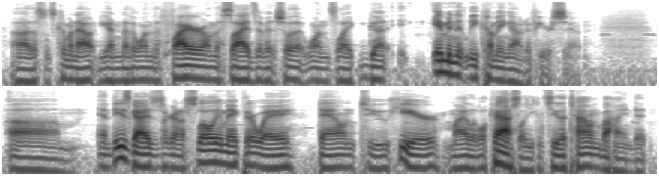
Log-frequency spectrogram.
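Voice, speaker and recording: A middle-aged man with a soft, very low voice talks through a game walkthrough. His delivery rambles, dotted with filler sounds and self-deprecating asides. The sound is dry, with no room around it. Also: no room sound. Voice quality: soft-spoken. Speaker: gaming video creator. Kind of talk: gameplay walkthrough commentary.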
